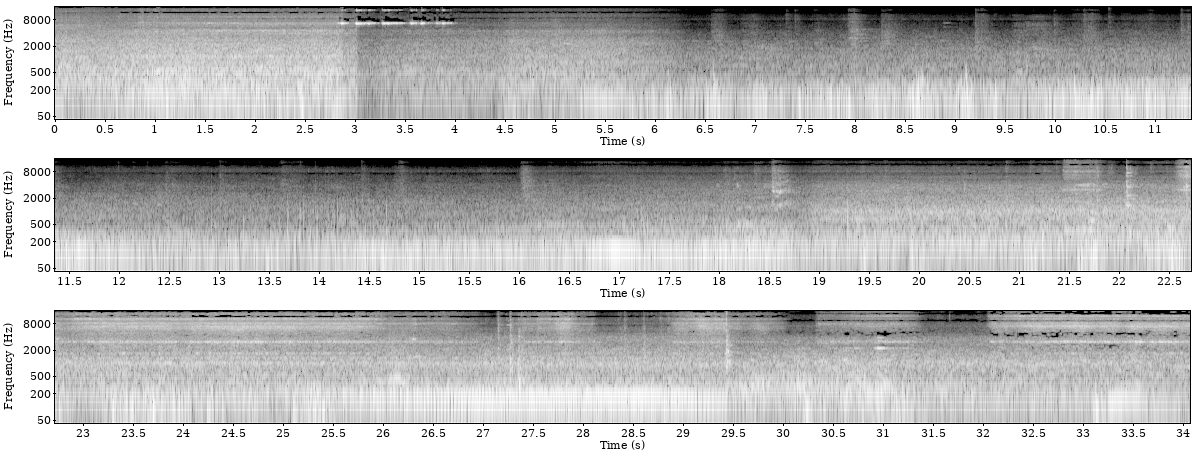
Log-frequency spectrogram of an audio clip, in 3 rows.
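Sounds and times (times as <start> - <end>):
metallic squeal: 1.2 - 4.1, 22.6 - 28.2, 28.8 - 34.0.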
